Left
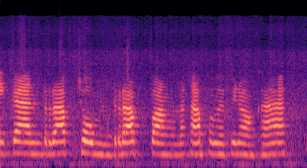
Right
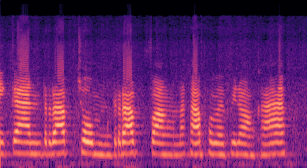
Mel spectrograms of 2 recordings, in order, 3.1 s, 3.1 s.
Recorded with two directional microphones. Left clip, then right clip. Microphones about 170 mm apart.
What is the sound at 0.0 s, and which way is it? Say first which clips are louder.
A woman's voice: right 1 dB; 30° right (ahead or behind).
